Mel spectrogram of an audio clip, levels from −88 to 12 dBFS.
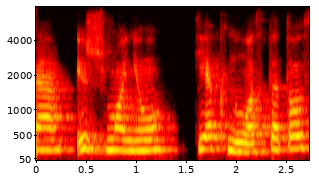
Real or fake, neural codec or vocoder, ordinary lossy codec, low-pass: real; none; Opus, 16 kbps; 7.2 kHz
